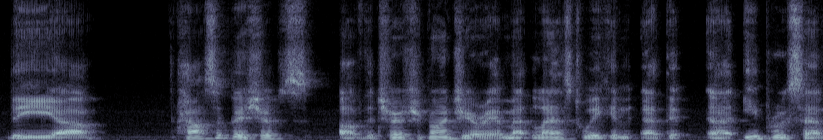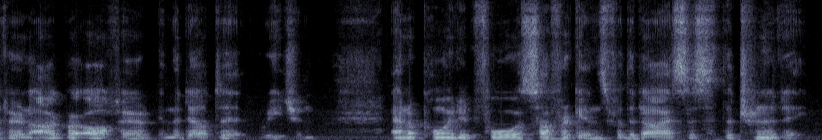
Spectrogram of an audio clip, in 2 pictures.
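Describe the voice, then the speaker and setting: An older man with a very low voice gives news commentary over a video call. He has a cold and talks haltingly, often stopping to search for the right word. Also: expressive. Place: home room, video call.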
